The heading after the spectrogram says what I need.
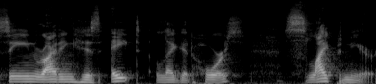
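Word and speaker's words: Sleipnir: So a lot of times Odin is seen riding his eightlegged horse, Slipeneir. Slipnir. Now that's spelled s l ei p n i r.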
